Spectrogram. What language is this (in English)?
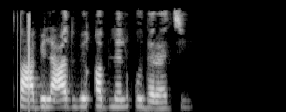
Arabic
